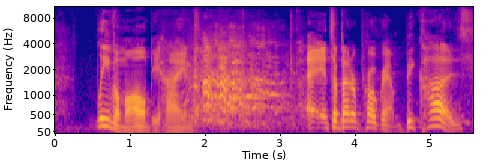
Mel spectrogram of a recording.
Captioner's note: laughter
